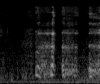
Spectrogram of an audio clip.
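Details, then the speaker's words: A few faint, short, light coughs from a young boy in a quiet indoor room. "you hear that little cough you want to say hi to everyone"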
